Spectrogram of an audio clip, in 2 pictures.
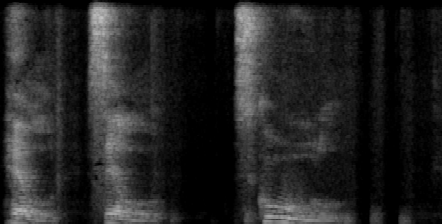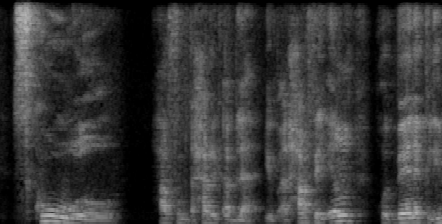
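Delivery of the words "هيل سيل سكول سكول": هيل، سيل، سكول each ending in a heavy held l; low, slow word list, thick final l on سكول; dark L. Shown as a demonstration. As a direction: draw out the "ull" ending of سكول. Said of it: "لا، هارد".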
